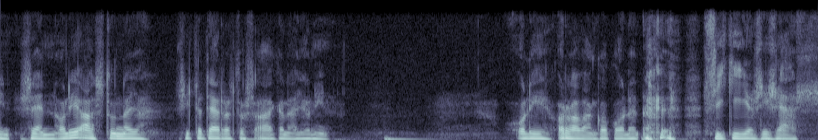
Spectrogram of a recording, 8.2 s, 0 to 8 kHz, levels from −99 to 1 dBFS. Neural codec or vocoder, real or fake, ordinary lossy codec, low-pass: none; real; none; 7.2 kHz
